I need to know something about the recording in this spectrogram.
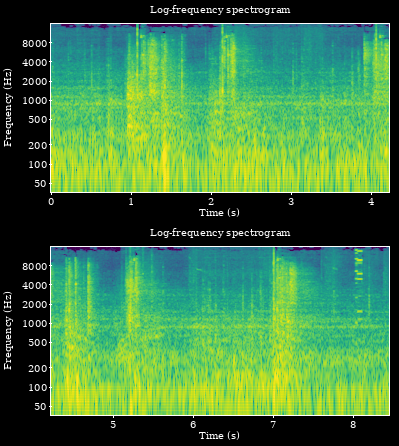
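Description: Slot machine reels whir and clunk to a stop one after another.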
